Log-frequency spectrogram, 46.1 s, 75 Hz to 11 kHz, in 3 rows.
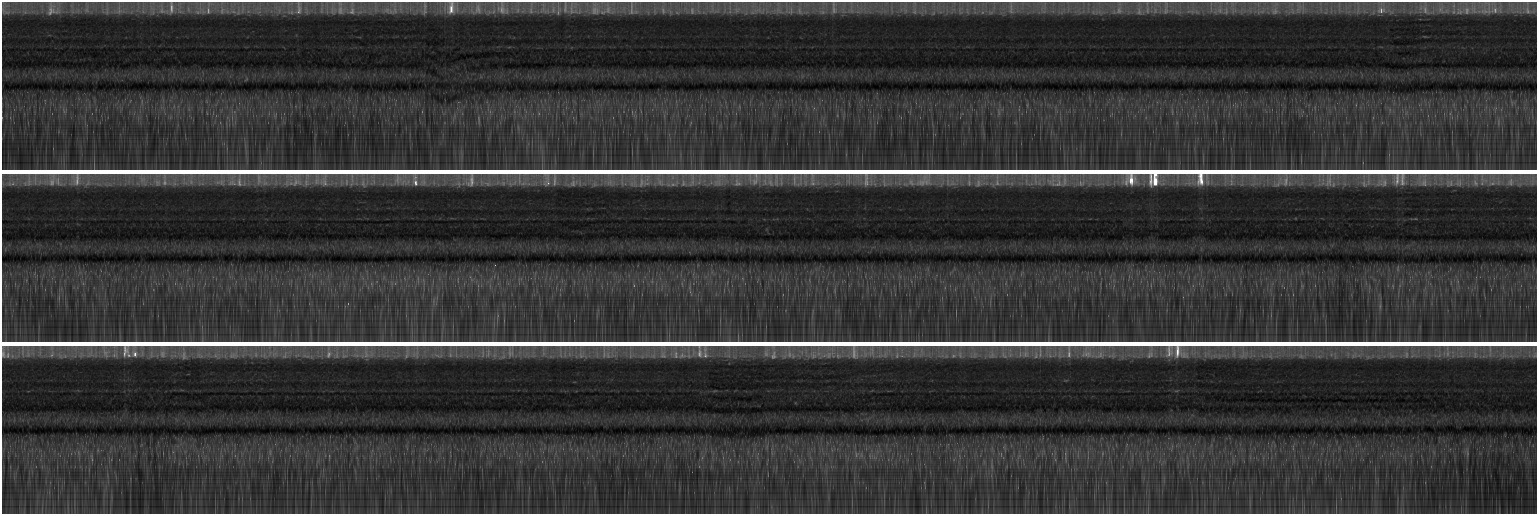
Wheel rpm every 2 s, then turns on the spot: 230, 220, 200, 230, 230, 230, 230, 230, 230, 230, 230, 230, 230, 230, 230, 230, 230, 230, 230, 230, 230, 220, 220.
none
